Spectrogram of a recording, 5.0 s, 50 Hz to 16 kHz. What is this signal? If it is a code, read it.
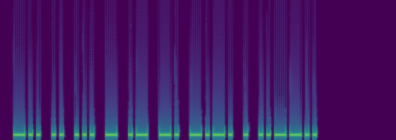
Morse code, heard as a keyed tone, about 25 wpm, 700 Hz. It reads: DISTANCE?
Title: Sentences from Top 1200 Words 25wpm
